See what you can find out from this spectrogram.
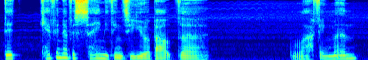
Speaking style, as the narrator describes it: asked hesitantly

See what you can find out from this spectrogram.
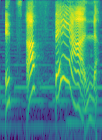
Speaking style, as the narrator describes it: he cried

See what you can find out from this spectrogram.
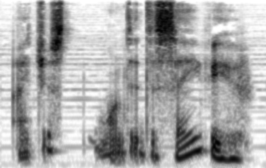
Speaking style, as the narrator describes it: I squeaked out

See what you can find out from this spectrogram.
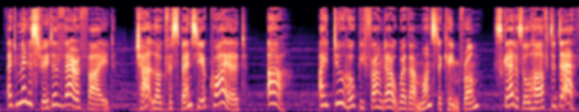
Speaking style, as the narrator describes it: chirped

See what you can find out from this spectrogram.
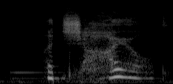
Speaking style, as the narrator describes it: they whispered

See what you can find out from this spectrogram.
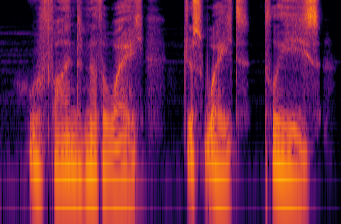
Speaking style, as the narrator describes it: My father answered her, pleading

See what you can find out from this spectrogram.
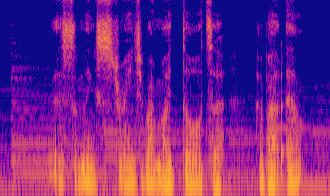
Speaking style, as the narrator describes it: Under her breath, I heard a nearly silent

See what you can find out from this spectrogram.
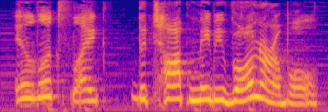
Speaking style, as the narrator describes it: yelled Tails over the noise

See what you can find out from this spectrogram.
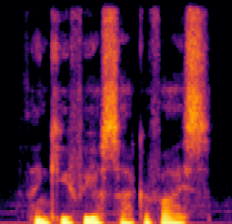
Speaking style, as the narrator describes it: Kalayla murmurs to the fallen tree

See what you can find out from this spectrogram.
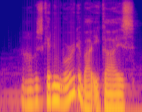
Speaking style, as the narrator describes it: I replied

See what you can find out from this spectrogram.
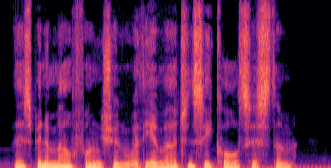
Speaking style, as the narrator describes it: said smoothly

